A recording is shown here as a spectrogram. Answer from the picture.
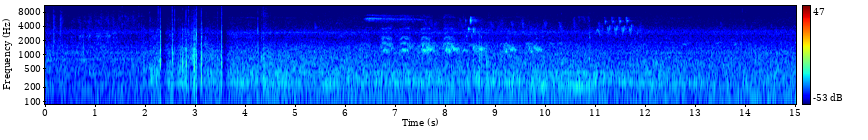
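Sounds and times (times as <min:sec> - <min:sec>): steady background hiss: 0:00.0 - 0:15.0
repeated bird call notes: 0:06.4 - 0:12.0.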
